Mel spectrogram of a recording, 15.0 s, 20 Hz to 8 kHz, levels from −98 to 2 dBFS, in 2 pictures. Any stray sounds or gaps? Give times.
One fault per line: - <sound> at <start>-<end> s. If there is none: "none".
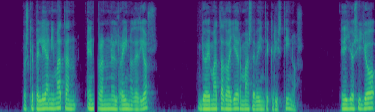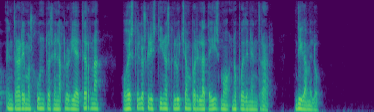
- dropout at 1.9-2.0 s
